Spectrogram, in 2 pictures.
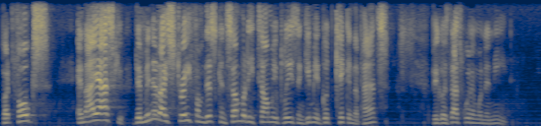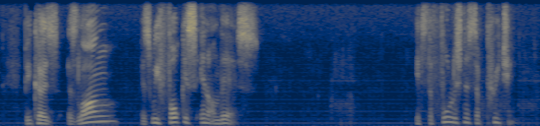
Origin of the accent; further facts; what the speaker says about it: Montreal, Quebec, Canada; I said, I'm from Canada. I'm from Montreal.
